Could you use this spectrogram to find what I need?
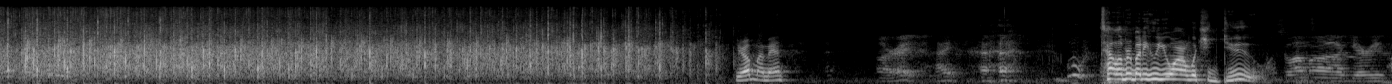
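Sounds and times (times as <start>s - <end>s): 
audience applause: 0.0s - 7.4s
speech: 7.4s - 8.0s, 9.4s - 13.2s.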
